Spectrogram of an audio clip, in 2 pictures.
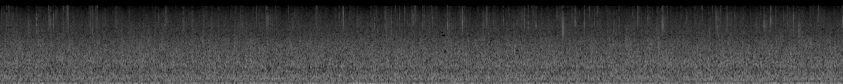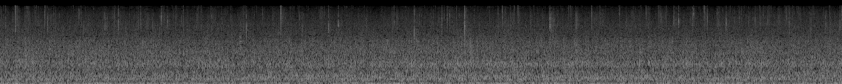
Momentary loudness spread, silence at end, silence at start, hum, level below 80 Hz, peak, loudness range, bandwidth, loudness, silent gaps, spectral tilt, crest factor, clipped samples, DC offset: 1 LU; 0 s; 0 s; none; -42 dBFS; -6 dBFS; 1 LU; 17 kHz; -31 LUFS; none; -2.5 dB/octave; 26 dB; under 0.1%; under 0.1%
